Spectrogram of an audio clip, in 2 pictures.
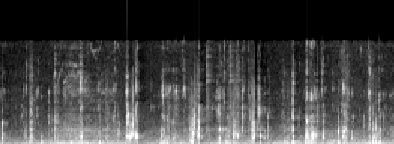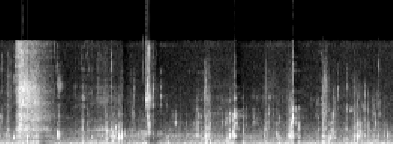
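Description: Close-miked mouth sounds of chewy spicy tteokbokki rice cakes being chewed: many small wet clicks and smacks over a steady low hum, with one short breath about four seconds in.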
